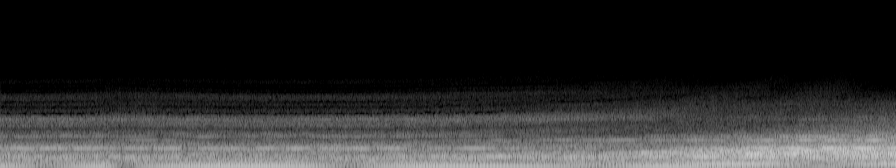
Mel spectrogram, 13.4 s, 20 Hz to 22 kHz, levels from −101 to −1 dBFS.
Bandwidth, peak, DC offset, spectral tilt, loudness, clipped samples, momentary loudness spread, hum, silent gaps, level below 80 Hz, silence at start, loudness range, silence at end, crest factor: 2.3 kHz; -16 dBFS; under 0.1%; -14 dB/octave; -33 LUFS; under 0.1%; 11 LU; none; none; -36 dBFS; 0 s; 7 LU; 0 s; 14 dB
